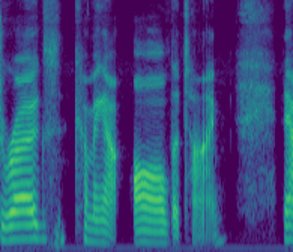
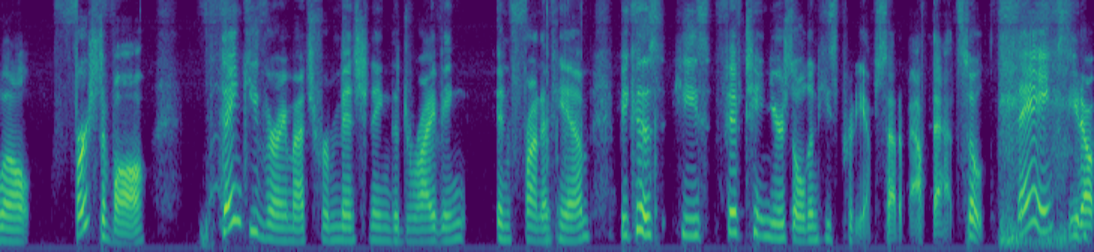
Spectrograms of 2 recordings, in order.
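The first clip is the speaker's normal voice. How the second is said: ordinary delivery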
